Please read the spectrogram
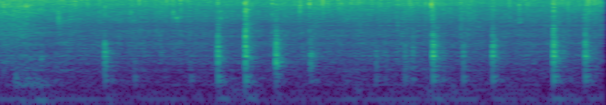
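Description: Potato frying in ghee in a pan, a steady low sizzle, while a wooden spoon stirs it, with scattered sharp knocks of the spoon against the pan.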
